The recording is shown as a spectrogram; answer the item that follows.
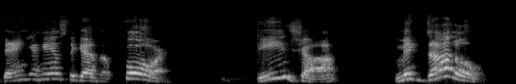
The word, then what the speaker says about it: Dijah: right ready everyone bang your hands together for dja mcdonald thank you that's my name no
